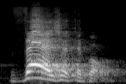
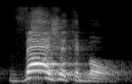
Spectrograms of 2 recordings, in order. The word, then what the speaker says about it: vegetable: Põe um acento no v. Vegetable. Então, ó, tá vendo que é quase o mesmo som? A sílaba forte é a primeira. Vegetable.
